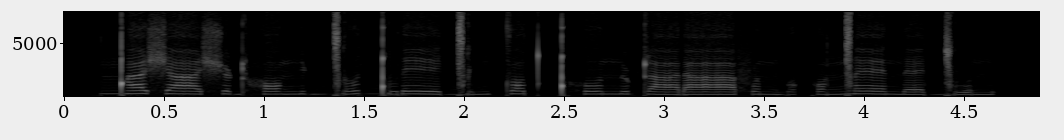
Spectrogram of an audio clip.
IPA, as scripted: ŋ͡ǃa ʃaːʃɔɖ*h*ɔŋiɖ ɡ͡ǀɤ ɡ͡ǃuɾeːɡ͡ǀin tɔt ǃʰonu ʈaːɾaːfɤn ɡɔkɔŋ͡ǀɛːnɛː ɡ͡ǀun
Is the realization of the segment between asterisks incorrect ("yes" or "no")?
no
